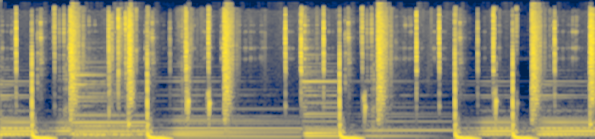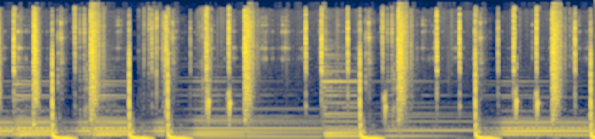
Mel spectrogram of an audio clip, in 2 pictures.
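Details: Looping music with a regular thudding beat, clicking percussion and sustained low tones that repeat about every one and a half seconds; no animal voices.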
